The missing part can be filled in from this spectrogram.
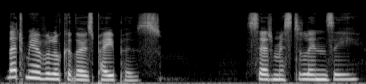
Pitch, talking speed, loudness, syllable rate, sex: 235 Hz, 180 wpm, -16 LUFS, 5.1 syllables/s, female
